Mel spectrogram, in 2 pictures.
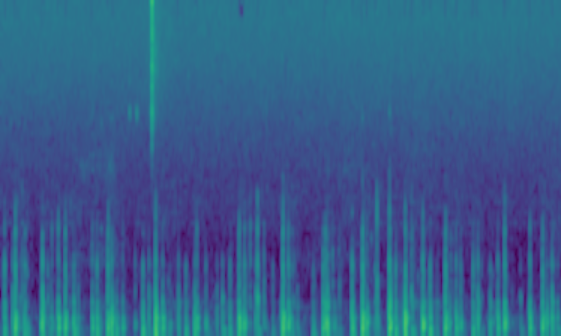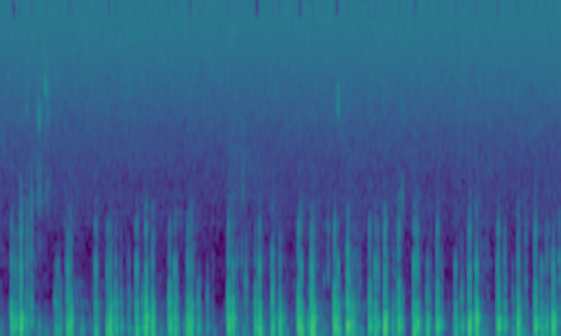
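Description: Fingertips tap and rub the two hollow rubber or silicone ear pieces of a black binaural microphone while the hands cup them. The result is a fast, steady stream of dull, muffled low thumps that stop almost instantly, with faint brushing between them.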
